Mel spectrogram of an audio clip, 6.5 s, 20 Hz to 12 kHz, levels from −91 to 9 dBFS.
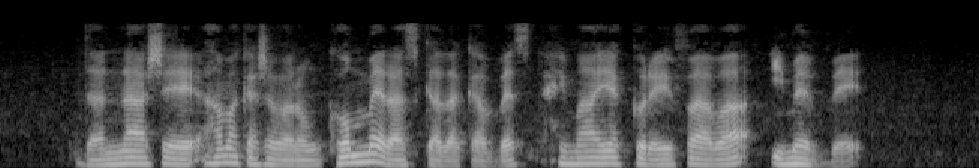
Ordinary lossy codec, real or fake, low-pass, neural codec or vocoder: MP3, 64 kbps; real; 7.2 kHz; none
